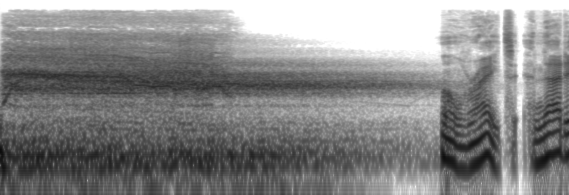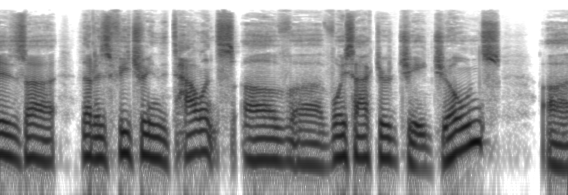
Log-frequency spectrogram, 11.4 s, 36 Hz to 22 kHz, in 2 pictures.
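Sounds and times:
woman's eerie ghostly scream sound effect: 0.0s - 4.4s
speech: 4.4s - 11.3s.

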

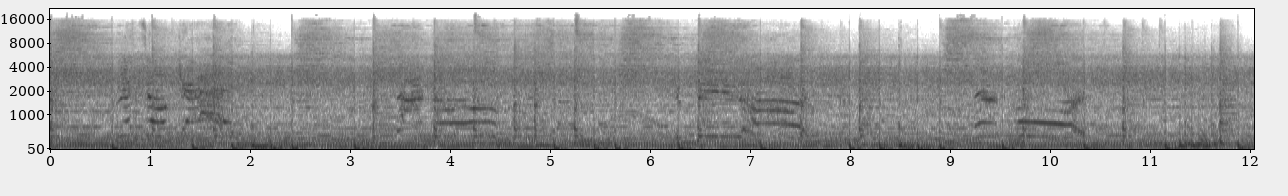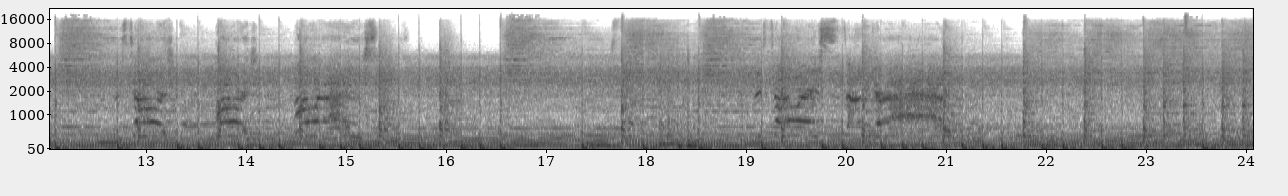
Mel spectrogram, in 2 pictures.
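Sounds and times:
distorted guitars: 0.0s - 24.0s
driving drums: 0.0s - 24.0s
loud densely layered rock track: 0.0s - 24.0s
raw male voice shouting and half-singing: 0.6s - 2.0s, 3.4s - 4.6s, 6.2s - 8.1s, 9.2s - 10.5s, 12.6s - 15.5s, 19.0s - 21.3s.

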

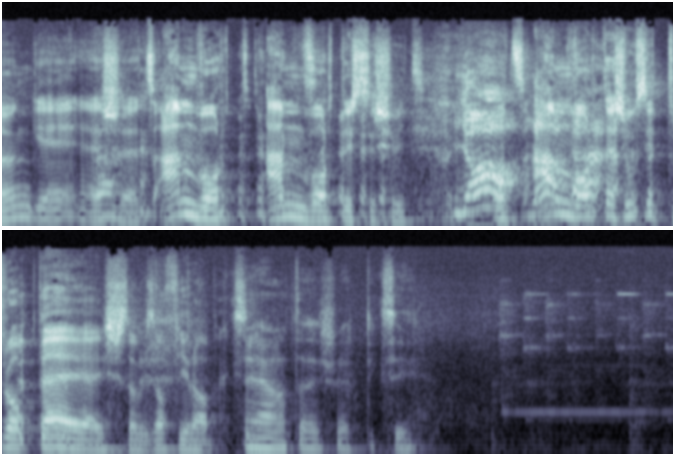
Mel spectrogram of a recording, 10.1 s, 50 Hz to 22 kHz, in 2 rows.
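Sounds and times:
speech: 0.0s - 8.2s
laughter: 0.7s - 5.6s
electronic doorbell chiming: 8.8s - 10.0s.

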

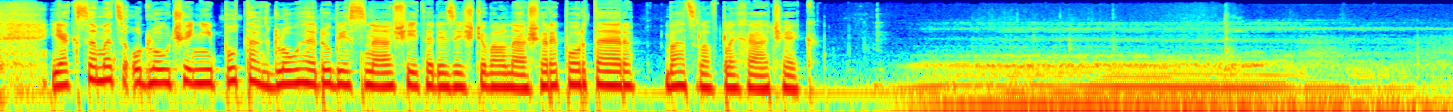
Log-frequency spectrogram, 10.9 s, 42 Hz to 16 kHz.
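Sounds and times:
speech: 0.4s - 6.2s
male bear snoring softly in a zoo enclosure in Czech Republic: 6.6s - 10.8s.

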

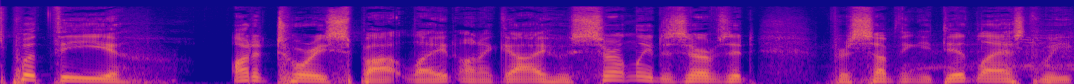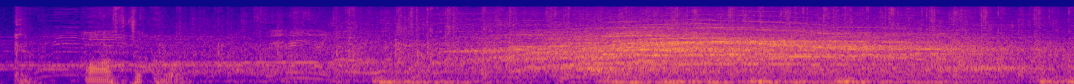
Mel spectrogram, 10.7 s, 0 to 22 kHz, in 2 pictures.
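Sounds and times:
speech: 0.1s - 6.5s, 7.2s - 8.8s
loud crowd cheering and shouting in an echoing recreation center: 4.5s - 10.7s
applause: 5.2s - 10.7s.

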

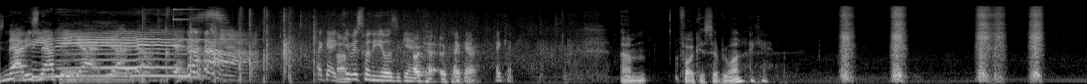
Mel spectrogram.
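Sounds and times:
speech: 0.0s - 2.4s, 3.2s - 5.4s, 6.2s - 7.8s
quick breathy nasal sniffs: 8.3s - 10.6s.

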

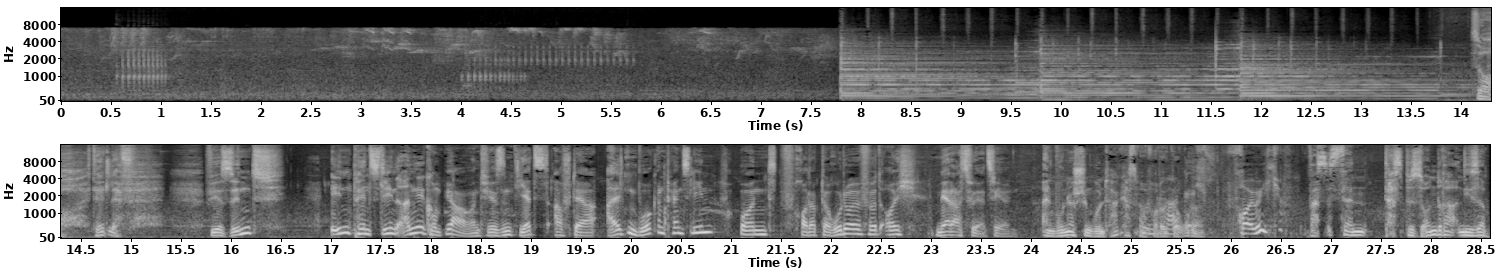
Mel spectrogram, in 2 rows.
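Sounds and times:
birds chirping by a lake on a nature trail: 0.0s - 7.8s, 13.7s - 28.5s
outdoor wind by a lake: 0.0s - 7.8s, 12.2s - 28.5s
speech: 14.2s - 28.5s.

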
